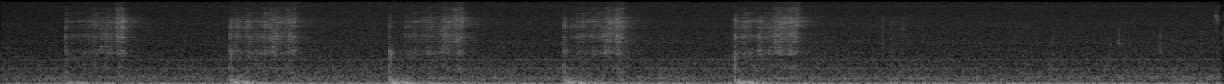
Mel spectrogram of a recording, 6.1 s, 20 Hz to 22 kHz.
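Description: Edge of a Ruike P801 knife in 14C28N steel being deliberately dulled, giving five evenly spaced rasping scrapes about a second apart, each a short, close, gritty stroke over quiet background.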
